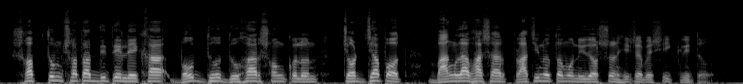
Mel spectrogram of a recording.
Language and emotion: Bengali, neutral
